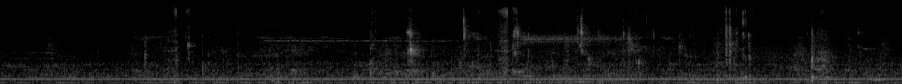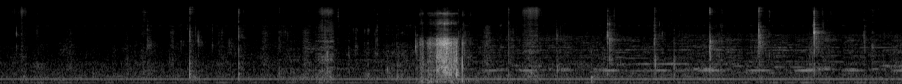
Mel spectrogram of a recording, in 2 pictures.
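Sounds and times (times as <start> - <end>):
wet chewing and mouth sounds: 3.7 - 7.6, 8.5 - 14.2.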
